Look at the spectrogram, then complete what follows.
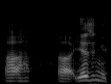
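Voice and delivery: ordinary delivery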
